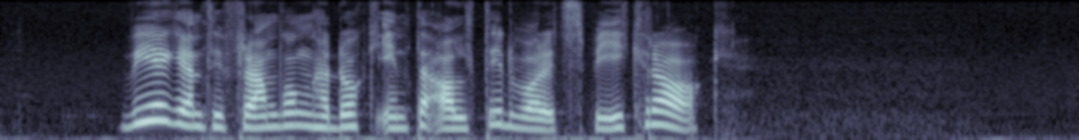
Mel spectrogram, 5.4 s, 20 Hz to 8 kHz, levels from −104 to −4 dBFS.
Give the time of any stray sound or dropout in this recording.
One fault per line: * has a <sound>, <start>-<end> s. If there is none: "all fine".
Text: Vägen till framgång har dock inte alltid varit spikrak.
all fine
